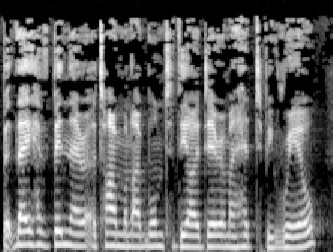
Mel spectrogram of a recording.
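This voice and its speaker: A woman's voice: on the low side, fairly even intonation, fast, dark tone. A woman in her twenties co-hosting a podcast, chatting casually and often agreeing with "for sure.". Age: 20s. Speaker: podcast co-host. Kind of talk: casual chat.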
